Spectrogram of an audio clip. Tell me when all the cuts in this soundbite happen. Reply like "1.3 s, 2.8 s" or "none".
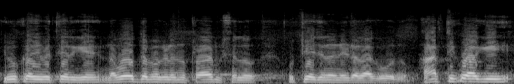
4.1 s

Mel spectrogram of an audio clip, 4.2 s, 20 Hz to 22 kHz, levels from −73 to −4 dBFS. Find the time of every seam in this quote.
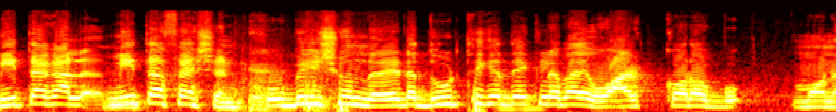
1.2 s

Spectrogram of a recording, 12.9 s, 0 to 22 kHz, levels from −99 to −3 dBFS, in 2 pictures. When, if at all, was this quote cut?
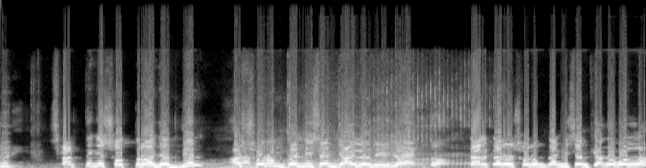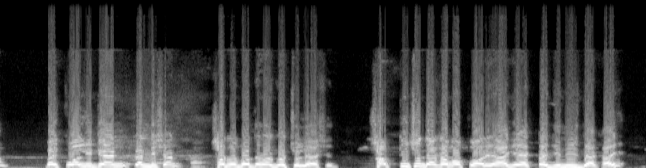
none

